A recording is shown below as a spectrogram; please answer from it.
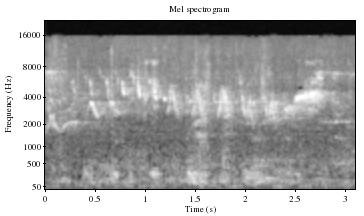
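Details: Wild boar group in the Veluwe, Netherlands, while a sow suckles; five piglets without their mother try to drink and are chased off. High, wavering squeals overlap low, rough grunts throughout, with steady background noise.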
